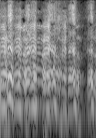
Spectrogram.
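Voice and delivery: a big burst of real laughter. Real, not acted. Laughs at his own story.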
